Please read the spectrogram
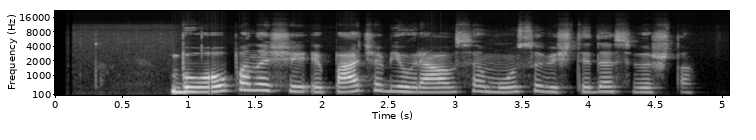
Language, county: Lithuanian, Telšiai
